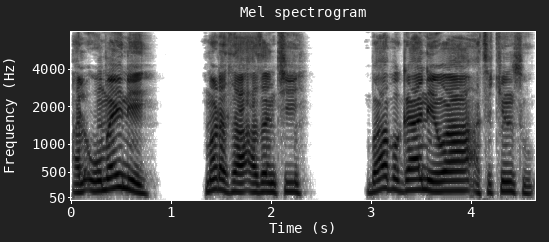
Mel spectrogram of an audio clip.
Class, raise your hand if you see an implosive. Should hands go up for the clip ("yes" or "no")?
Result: no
